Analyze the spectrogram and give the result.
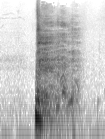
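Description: A single harsh, raspy screaming burst of raw power as a brain scanner flares into life erupts abruptly, loud at the start and lasting under a second before cutting off into silence, with no talking.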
